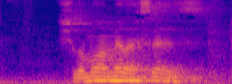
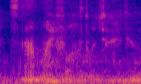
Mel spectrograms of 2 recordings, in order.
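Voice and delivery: whispered mock self-pity; whiny victim whisper; 14 dB quieter, faster than usual. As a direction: hush it like a sulking victim.

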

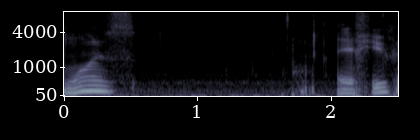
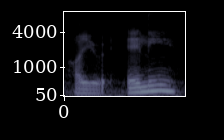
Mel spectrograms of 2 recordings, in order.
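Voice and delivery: ordinary talk

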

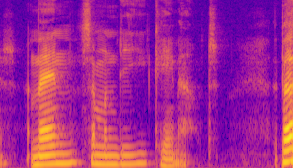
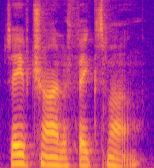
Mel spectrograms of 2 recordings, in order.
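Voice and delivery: ordinary delivery, nothing marked

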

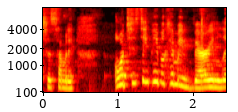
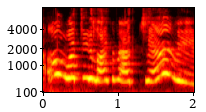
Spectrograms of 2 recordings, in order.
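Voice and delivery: bright curious mum; 12 semitones higher than usual. Retold or imitated. Mum asking son about crush.

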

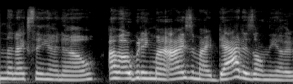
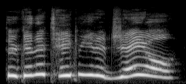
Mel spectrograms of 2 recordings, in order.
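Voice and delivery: high, louder distraught wail; mock sobbing; 9 semitones higher, 4 dB louder, slower than usual. Daughter to dad in the car, hammed-up sobbing wail. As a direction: act out the drugged kid crying. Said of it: "I was just crying hysterically".

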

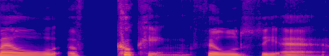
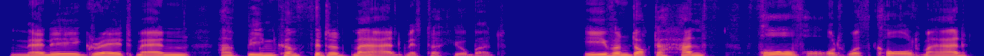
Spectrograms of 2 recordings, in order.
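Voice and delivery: Igor voice. Acted. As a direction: plead the case like a loyal servant. Igor reassures Hubert.

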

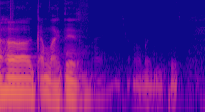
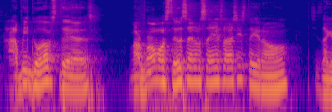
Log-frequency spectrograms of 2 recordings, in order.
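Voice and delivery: ordinary talk

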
